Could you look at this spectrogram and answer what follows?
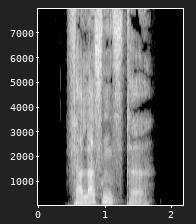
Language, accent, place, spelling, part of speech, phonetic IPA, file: German, Germany, Berlin, verlassenste, adjective, [fɛɐ̯ˈlasn̩stə], De-verlassenste.ogg
- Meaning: inflection of verlassen: 1. strong/mixed nominative/accusative feminine singular superlative degree 2. strong nominative/accusative plural superlative degree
